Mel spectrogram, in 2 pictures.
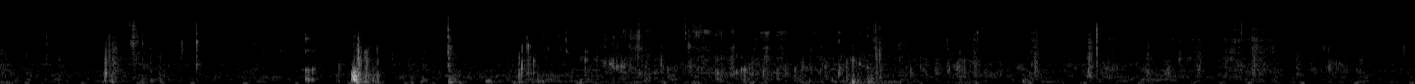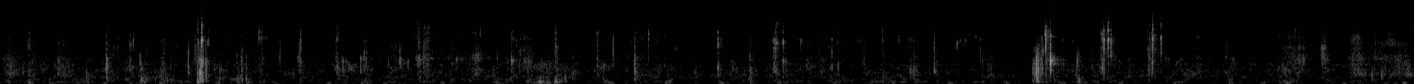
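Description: Close-miked mouth sounds of a person eating fried kakra pitha and pakoda by hand: biting, crunching and wet chewing as a run of small irregular crackles. There is one sharp loud crunch about three and a half seconds in, and a cluster of strong ones near the end.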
